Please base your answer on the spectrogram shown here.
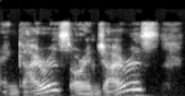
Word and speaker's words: Anguirus: was centered on I want to get the pronunciation right, Anguirus, the ankylosaur.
